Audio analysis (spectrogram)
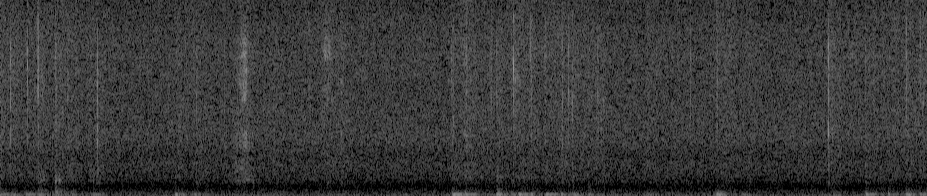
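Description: Fingertips type on the black plastic keys of a laptop keyboard, producing quiet, repeated key taps. Each tap is a soft, low thump with a faint bright click that dies away almost at once. The taps come in irregular bursts over a steady low background hiss.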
